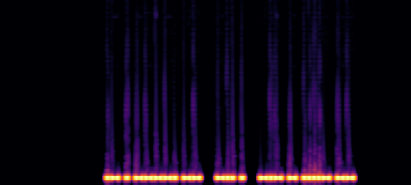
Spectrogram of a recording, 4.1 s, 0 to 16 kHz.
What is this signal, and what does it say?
Morse code, heard as a keyed tone, about 52 wpm, 700 Hz. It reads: AE9M DE KT4M
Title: USA Callsign DE Callsign - 4 Characters - 50wpm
